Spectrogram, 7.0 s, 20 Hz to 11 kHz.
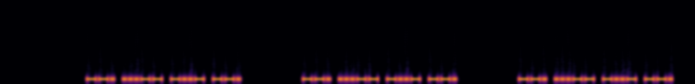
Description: Morse code, heard as a keyed tone, about 40 wpm, 700 Hz. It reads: G3XG G3XG G3XG
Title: DXCC-100 Call Signs - 4 Characters - Repeated 3x - 40wpm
